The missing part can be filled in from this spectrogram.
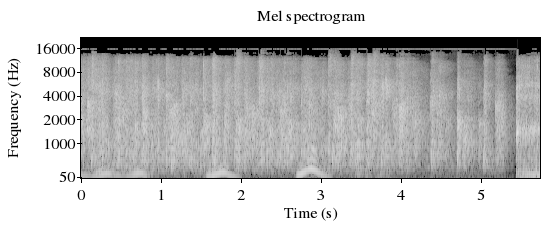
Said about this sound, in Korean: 박수 한번 치세요.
